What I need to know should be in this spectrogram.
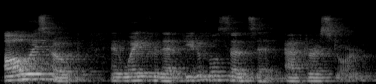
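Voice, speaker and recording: A woman's voice: on the low side, moderate pace. A woman presenting at a live event, introducing pieces and reading aloud. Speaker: event presenter, stand-in reader. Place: indoor event space, recorded from a distance. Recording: very echoey room, distant mic, faint noise.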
